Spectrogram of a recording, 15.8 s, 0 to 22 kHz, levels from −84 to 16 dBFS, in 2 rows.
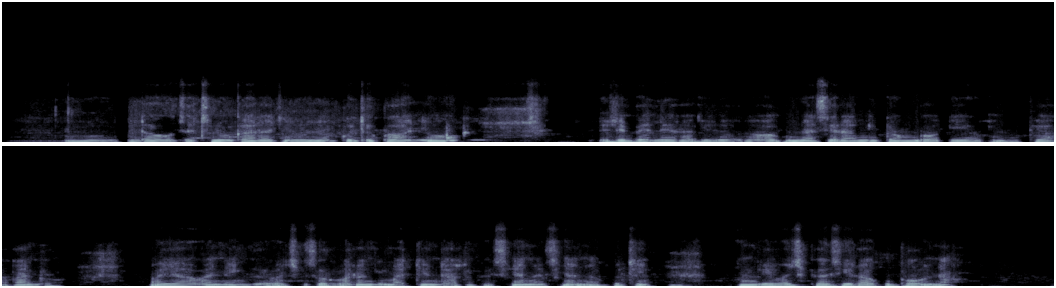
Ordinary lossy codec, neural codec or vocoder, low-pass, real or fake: Opus, 16 kbps; codec, 16 kHz, 8 kbps, FreqCodec, larger model; 7.2 kHz; fake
